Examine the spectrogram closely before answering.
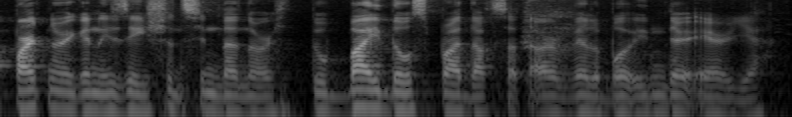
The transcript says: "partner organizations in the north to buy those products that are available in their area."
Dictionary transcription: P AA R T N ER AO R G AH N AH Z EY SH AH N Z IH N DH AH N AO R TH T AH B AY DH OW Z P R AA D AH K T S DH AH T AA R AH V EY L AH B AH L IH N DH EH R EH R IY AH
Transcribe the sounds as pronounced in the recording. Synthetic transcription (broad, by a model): P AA R T N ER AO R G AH N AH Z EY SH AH N S IH N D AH N AO R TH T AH B AY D OW S P R AA D AH K T S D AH T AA R AH V EY L AH B AH L IH N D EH R EH R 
